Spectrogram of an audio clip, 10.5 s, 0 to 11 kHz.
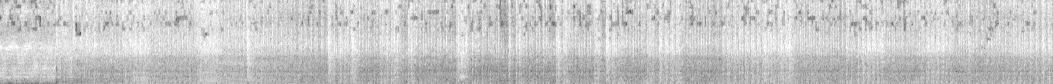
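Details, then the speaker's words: VW engine for a 1956 Oval Beetle, first start on a chilly day with carbs primed with cleaner, electric fuel pump, left accelerator pump leaking; catches and runs ragged, lumpy and stumbling; rough running from unsynchronised twin carburettors, still needs tuning. "it's gonna be rough I warn ya so please don't give me a thumbs down for but it's still gonna need some tuning"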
